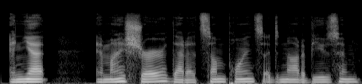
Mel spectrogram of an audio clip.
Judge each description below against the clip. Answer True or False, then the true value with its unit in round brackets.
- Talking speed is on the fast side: True (230 wpm)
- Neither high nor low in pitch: False (115 Hz)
